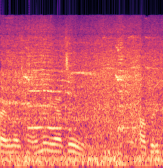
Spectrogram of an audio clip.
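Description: A man's voice talking over steady street traffic noise.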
